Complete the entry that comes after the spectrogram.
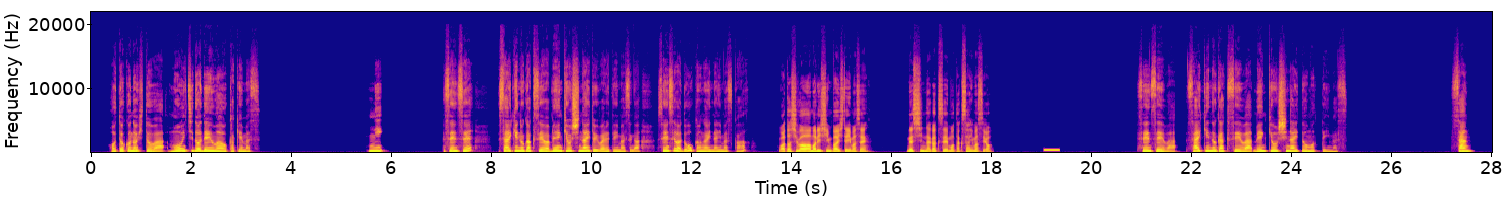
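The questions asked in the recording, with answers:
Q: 先生は最近の学生は勉強しないと思っています。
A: いいえ(熱心な学生もたくさんいると思っています)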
